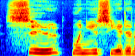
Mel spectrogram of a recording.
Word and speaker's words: 数: thing this kanji Kazu will most often be pronounced Kazu when you see it by itself and will most often be pronounced Su when you see it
